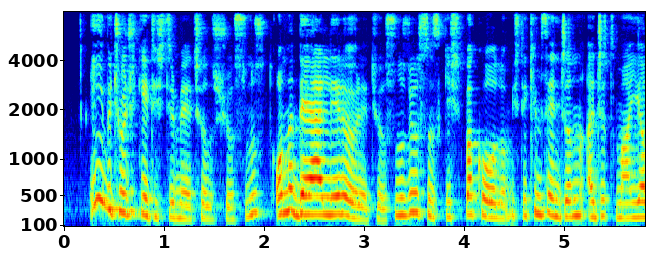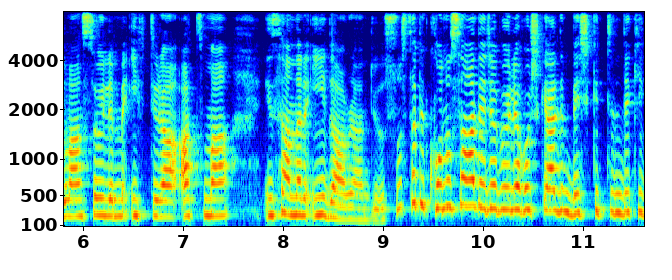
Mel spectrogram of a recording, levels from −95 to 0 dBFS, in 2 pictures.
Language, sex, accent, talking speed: Turkish, female, native, 170 wpm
